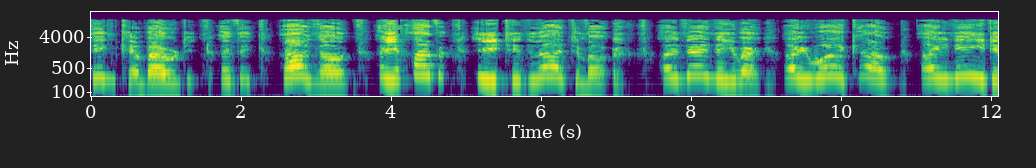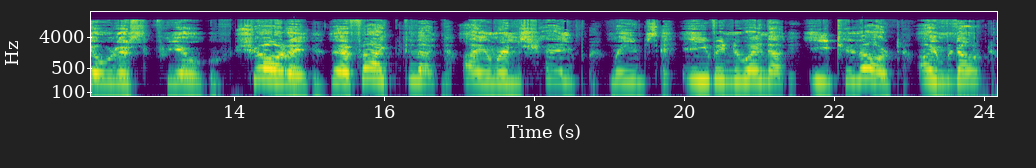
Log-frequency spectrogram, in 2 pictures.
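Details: Dysarthria from his own cerebral palsy; heavily distorted speech.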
